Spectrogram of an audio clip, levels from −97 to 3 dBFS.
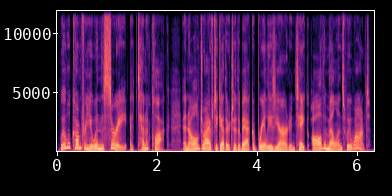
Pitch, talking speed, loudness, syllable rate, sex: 225 Hz, 265 wpm, -17 LUFS, 6.1 syllables/s, female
